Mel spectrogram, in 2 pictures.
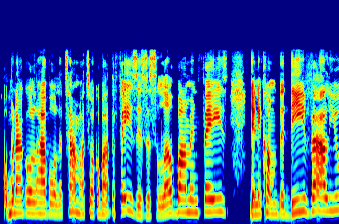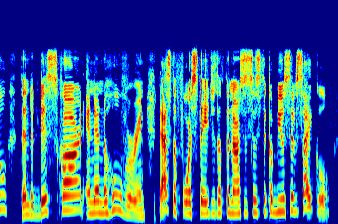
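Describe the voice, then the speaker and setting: A woman with a Jamaican accent talks casually to her livestream audience and drives her points home by repeating them. Her voice sits at a middle pitch. The sound is dry and close, with no room echo. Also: fairly quick, clean tone. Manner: emphatic, repeats phrases, greets viewers mid-sentence. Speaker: livestream host. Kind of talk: casual livestream talk to viewers.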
